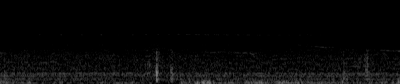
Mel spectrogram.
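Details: Honey bees of a struggling colony, kept in a hive nearing spring, during frame work; a soft continuous low hum with a faint thin tone above and a few handling taps.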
